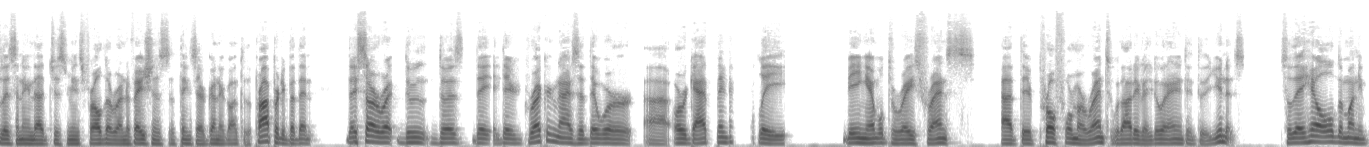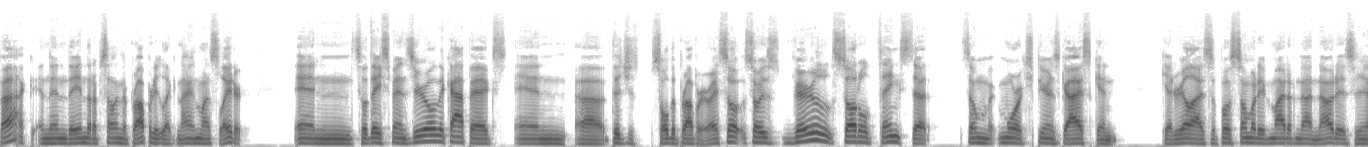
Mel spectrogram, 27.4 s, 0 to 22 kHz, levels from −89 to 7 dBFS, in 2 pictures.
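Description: At 17.40 s there is a bit error spike. A flipped bit briefly throws the sample value, likely across two samples, peaking near about -27 dBFS. It is one sharp broadband tick.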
